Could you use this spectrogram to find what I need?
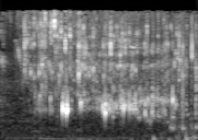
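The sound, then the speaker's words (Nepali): Water is poured, making short irregular gurgles and splashes of moderate loudness with no one speaking. “ए, पानी हाल त।”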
